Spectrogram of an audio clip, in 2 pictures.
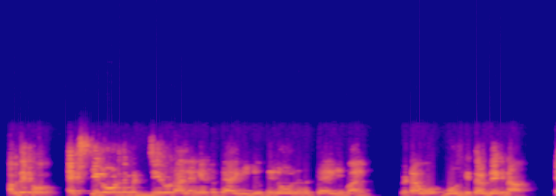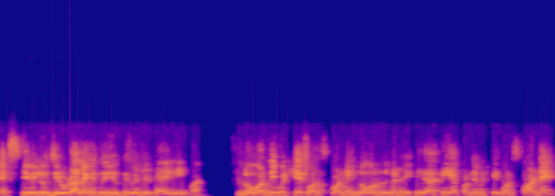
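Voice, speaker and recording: A man's voice: high voice, lo-fi sound. Man teaching a maths class. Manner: questioning, repeats questions to students. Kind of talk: classroom lecture.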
